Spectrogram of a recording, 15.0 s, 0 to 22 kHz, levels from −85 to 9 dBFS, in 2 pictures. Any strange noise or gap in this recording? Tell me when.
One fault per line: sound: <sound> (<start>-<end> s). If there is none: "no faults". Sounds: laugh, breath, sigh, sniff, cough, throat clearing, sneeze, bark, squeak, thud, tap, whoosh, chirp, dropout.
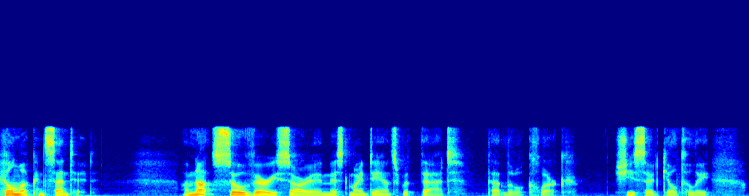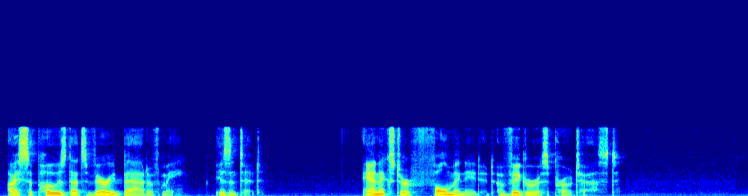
no faults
